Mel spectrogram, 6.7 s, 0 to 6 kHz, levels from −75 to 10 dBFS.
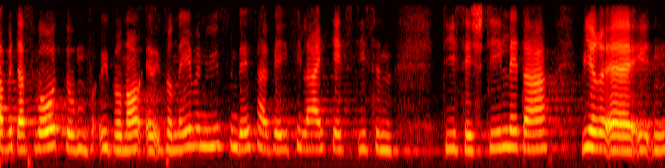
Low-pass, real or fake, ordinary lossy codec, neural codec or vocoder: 5.4 kHz; real; none; none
